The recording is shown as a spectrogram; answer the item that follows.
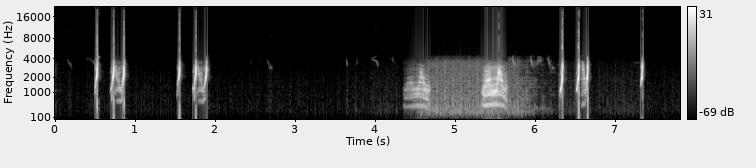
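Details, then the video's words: Sharp triple whistles from a common quail open and close the sequence, broken in the middle by two nasal, rasping low notes; quiet background. "بٹیر کی آواز/ quail bird sound"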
